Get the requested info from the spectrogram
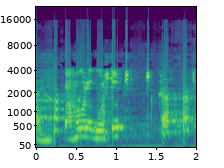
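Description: A person's voice making short wordless vocal sounds, ending in a laugh.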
